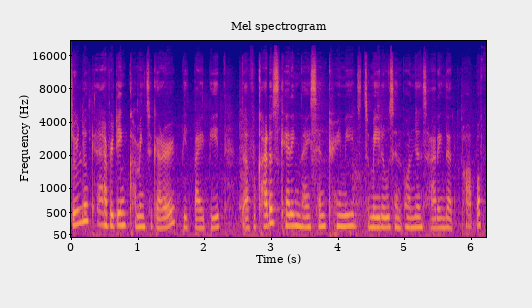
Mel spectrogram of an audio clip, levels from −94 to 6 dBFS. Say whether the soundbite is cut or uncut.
uncut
